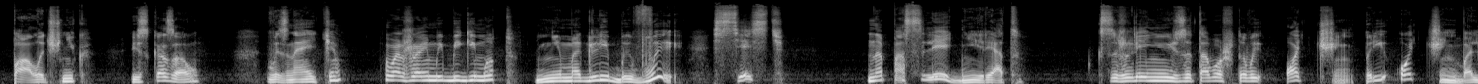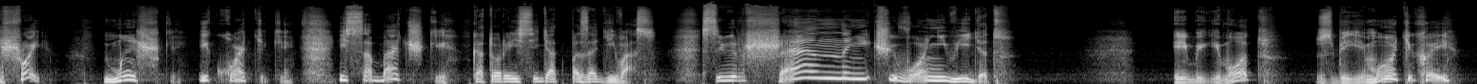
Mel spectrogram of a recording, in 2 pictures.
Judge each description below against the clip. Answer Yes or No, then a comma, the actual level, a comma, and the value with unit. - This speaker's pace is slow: Yes, slow, 85 wpm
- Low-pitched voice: No, medium, 150 Hz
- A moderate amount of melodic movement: No, wide, 8.8 semitones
